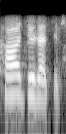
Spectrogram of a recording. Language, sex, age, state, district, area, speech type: Nepali, female, 18-30, West Bengal, Darjeeling, rural, conversation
